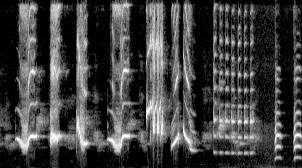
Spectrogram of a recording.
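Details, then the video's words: Singing Asian pied starling, 'mompa' variations meant as a tutor and lure for other starlings: looping dipping whistles, a couple of rising slurs, then a rapid buzzy stutter and short clear notes. "Suara Jalak Suren Mompa Variasi AMPUH Buat Masteran & Pancingan Burung Jalak"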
